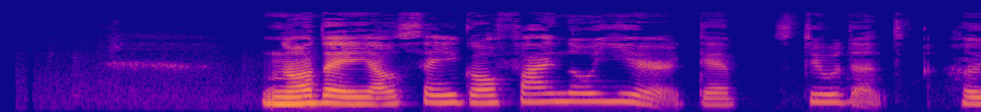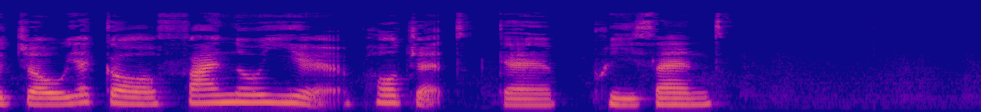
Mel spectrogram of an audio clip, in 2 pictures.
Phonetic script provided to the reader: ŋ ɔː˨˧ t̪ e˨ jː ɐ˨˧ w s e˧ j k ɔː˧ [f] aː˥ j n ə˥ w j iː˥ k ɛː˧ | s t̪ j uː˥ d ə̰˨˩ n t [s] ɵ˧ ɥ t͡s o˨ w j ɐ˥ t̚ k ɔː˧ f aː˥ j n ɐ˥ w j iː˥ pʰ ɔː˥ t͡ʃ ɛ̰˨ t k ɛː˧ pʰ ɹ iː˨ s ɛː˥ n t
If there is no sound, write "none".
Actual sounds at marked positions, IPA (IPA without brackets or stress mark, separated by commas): f, h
